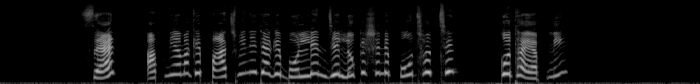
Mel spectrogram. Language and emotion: Bengali, angry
